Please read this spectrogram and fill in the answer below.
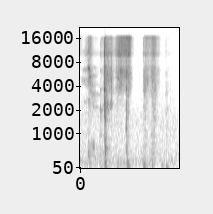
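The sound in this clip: A deck of oracle cards being shuffled by hand gives faint papery flicks and soft slides in a few quick bursts, with one sharper snap, and no talk.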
